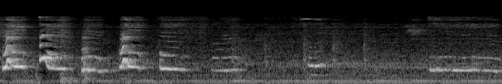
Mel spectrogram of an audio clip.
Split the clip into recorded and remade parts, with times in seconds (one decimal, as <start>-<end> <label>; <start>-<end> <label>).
0.0-2.6 recorded; 2.6-3.3 remade; 3.3-5.0 recorded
